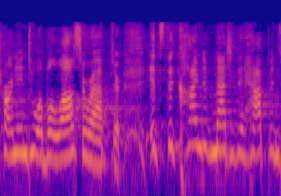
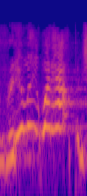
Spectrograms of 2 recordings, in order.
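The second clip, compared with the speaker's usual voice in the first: much higher, louder "Really?"; surprised; 6 dB louder than usual. Retold or imitated. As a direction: jump up in astonishment at "Really?". Surprised reply to daughter.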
